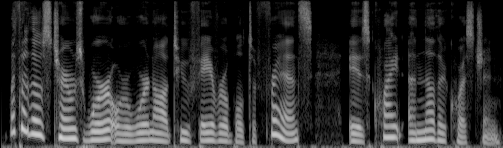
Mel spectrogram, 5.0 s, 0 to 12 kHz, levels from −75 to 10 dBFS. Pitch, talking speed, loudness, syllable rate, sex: 195 Hz, 180 wpm, -17 LUFS, 6.1 syllables/s, female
